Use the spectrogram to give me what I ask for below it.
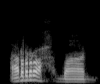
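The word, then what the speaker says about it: الرحمن: அர் ரஹ்மான் லாம் இருக்கு. ஆனா அந்த லாம நம்ம படிக்கல.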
